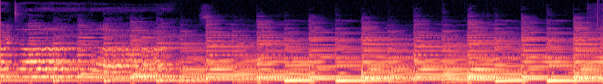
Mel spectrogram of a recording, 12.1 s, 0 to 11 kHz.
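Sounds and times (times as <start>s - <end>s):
piano chords: 0.0s - 12.0s.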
